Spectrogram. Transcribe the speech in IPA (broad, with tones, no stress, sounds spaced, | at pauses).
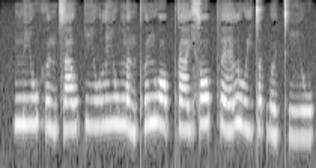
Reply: n̪ iː˨ w h ɵ˨˩ n t͡s aː˨˧ w k iː˨˧ w l iː˧ w ŋ ɐ˨˩ n pʰ ɵ˥ n w ɔː˧ p̚ k aː˧ j s ɔː˥ p̚ f ɛː˨˥ l uː˨˧ j t̪ ɐ˨ k̚ w ɵ˨ ɥ t̪ʰ iː˨ w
